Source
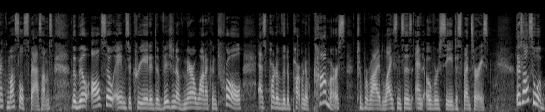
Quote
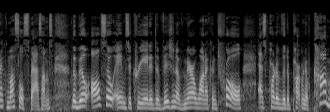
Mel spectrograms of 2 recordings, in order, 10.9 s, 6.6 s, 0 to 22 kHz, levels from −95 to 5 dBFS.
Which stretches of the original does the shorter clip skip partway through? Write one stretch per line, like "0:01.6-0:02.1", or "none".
none

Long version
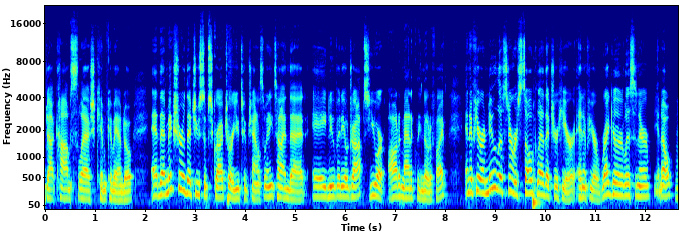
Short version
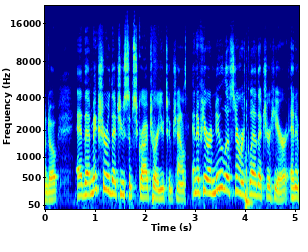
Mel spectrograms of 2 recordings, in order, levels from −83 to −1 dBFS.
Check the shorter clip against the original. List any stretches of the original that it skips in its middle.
0:04.3-0:08.3
0:09.5-0:09.8

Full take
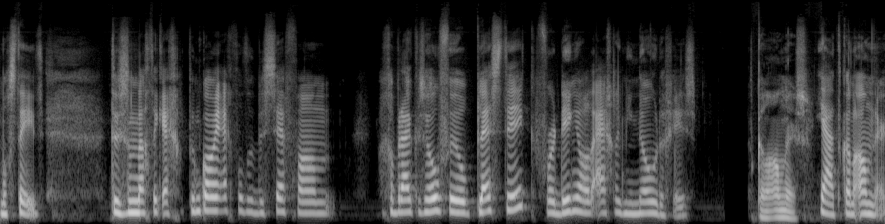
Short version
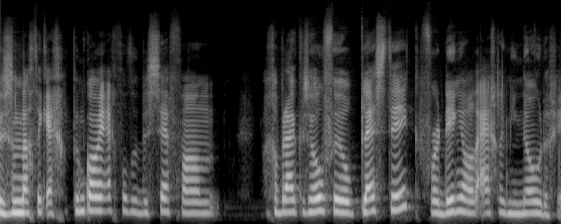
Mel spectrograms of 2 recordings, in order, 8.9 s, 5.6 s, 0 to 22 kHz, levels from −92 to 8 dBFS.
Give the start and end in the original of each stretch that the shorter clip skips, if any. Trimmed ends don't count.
none

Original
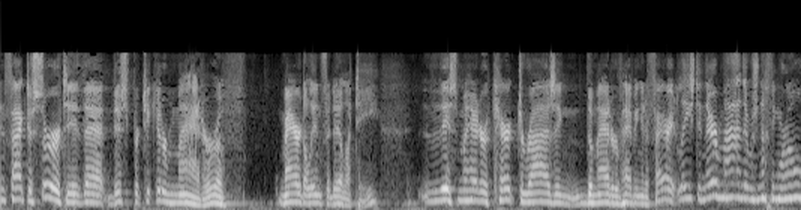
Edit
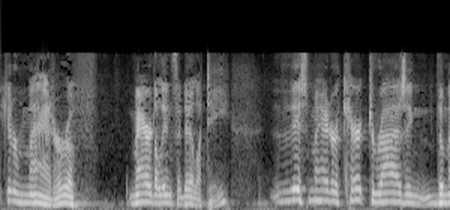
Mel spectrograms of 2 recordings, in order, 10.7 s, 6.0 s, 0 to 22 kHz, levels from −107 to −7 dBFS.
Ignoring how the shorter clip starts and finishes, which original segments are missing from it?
none

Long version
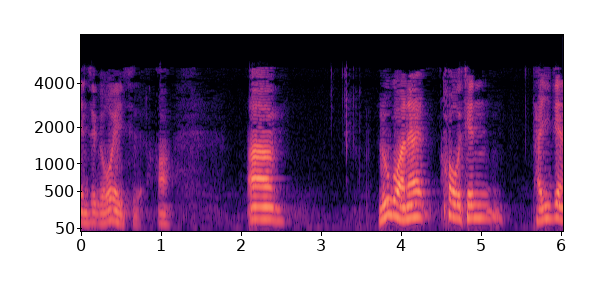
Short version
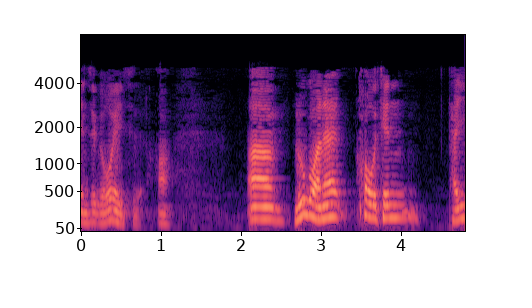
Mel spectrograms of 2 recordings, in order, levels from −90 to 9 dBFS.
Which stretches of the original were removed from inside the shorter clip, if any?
0:02.6-0:03.7

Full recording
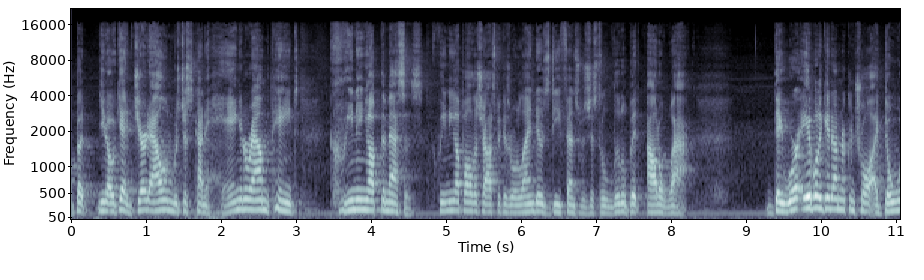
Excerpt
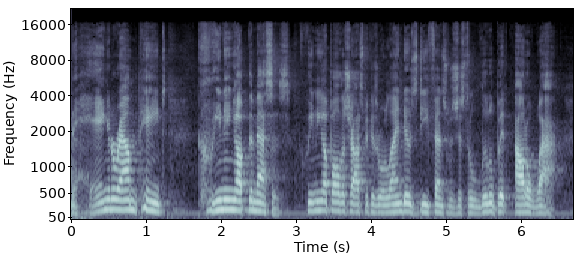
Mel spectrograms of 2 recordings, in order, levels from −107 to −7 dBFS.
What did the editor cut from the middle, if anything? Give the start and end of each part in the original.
none

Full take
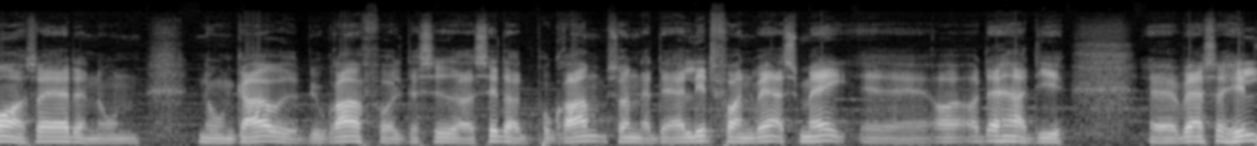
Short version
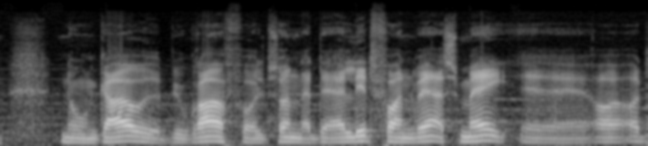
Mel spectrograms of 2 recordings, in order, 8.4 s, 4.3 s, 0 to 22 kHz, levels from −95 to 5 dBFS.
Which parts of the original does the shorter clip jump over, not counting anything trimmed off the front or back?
0:02.7-0:04.1

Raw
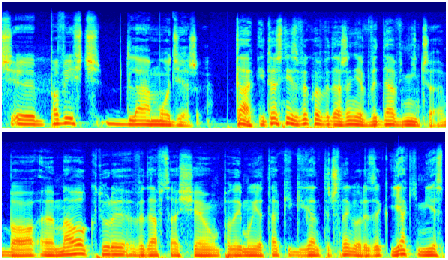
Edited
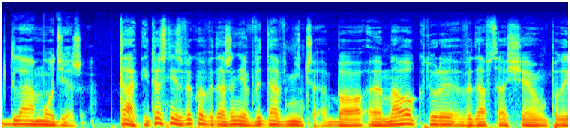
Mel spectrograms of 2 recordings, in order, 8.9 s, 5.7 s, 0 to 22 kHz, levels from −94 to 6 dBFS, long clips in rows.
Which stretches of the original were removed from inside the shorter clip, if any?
none

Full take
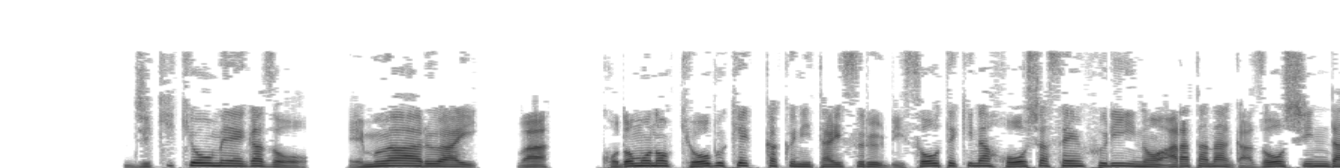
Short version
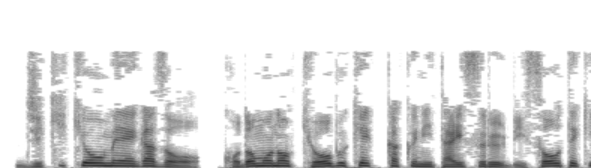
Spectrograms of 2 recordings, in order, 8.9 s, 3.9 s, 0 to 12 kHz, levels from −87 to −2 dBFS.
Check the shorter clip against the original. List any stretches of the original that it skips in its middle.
0:02.1-0:03.9

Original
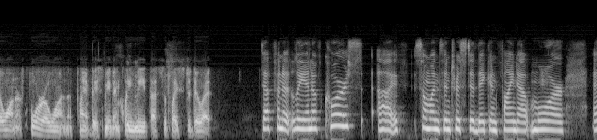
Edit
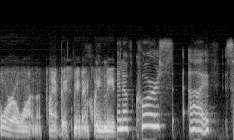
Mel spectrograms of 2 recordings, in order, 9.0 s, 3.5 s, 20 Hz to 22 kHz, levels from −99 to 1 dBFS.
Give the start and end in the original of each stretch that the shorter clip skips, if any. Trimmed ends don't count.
0:02.2-0:04.6

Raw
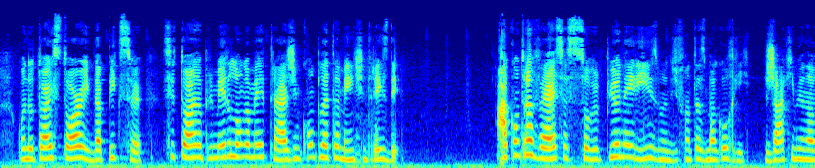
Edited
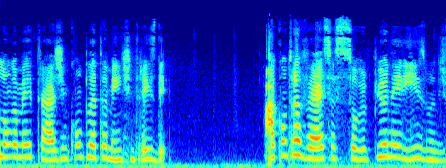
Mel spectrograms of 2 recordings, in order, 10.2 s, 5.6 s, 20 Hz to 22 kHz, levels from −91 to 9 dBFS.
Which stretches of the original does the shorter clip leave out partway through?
none

